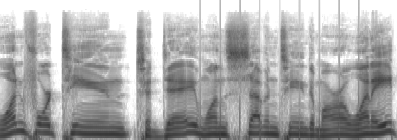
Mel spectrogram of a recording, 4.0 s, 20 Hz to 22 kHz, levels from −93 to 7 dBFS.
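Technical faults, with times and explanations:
2.01–3.60 s, CD scratch ticks: nine short ticks at a steady rate of about six per second, each lasting no more than about 10 ms. A surface scratch corrupts more data than error correction can repair on each rotation, so the player briefly interpolates or mutes the speech.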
